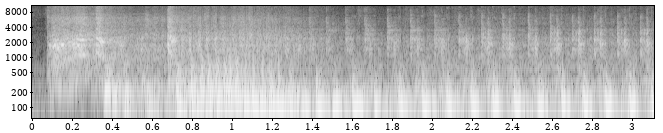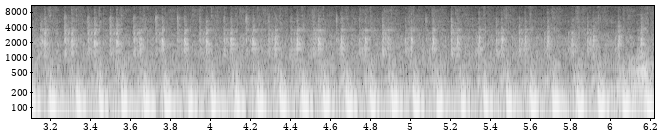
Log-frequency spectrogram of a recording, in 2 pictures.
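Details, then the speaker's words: Lifan JR200 single-cylinder motorcycle, just over 9000 on the odometer, after a fall; engine idles with a sharp, regular knock about three times a second over the low thump. Abnormal knocking, cause suspected but not yet confirmed. "такой неприятный звук доносится из мотора Ну вот похоже и причина стуков сейчас сниму погляжу"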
